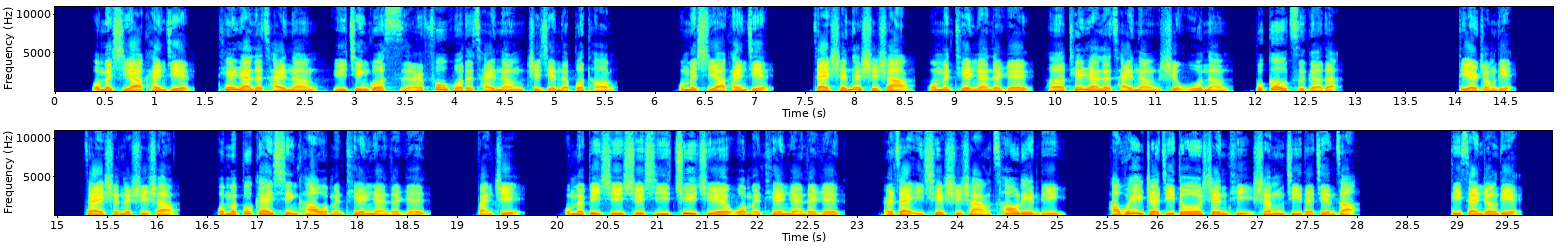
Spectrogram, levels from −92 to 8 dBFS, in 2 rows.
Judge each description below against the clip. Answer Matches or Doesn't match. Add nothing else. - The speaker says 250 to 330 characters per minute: Doesn't match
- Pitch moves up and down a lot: Doesn't match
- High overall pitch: Doesn't match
